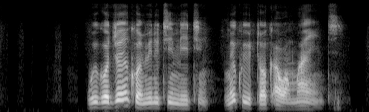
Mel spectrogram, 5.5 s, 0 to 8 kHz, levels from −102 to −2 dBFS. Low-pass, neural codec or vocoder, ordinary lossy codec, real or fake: 7.2 kHz; none; none; real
